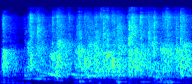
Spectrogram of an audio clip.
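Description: An audience applauds in answer to the performer asking whether there are lazy people in the room tonight, a steady, dense patter of many hands clapping, holding an even level for the full two seconds with no voices on top.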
